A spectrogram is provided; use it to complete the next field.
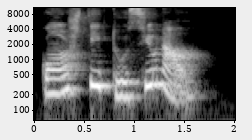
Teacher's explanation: Tal como disse há pouco, a letra S, quando antecede a letra T, é pronunciada como x. Então, nesta palavra, voltamos a encontrar o som x associado à letra S.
